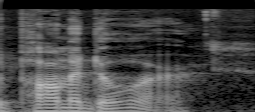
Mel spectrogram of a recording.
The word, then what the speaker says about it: Palme d'Or: Yeah, I say Palme d'Or.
